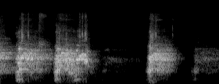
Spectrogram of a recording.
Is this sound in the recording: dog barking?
yes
